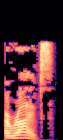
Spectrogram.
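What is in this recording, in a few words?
"arrives", British English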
